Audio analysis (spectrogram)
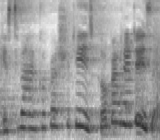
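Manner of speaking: tired mother nagging her son; lightly voiced nagging parent; nagging mom. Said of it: "instead of being like".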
